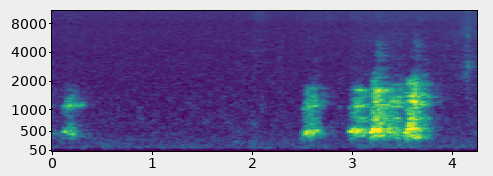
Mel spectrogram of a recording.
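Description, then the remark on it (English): Dogs bark in the background at home: one short bark, a long quiet gap, then another bark followed by a quick cluster of overlapping barks. They sound fairly faint, and no one is talking. “We are recording at home and our dogs tend to bark in the background.”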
